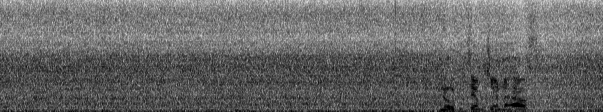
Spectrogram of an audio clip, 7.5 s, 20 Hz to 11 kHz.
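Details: 1989 Carrier furnace on a service call (fault code 1-3), after replacing the blower motor capacitor: steady, even rush of air with no rattle, hum or surging; blower motor running smoothly.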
